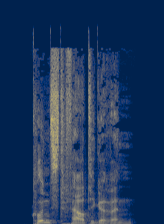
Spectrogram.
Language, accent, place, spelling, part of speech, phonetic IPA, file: German, Germany, Berlin, kunstfertigeren, adjective, [ˈkʊnstˌfɛʁtɪɡəʁən], De-kunstfertigeren.ogg
- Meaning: inflection of kunstfertig: 1. strong genitive masculine/neuter singular comparative degree 2. weak/mixed genitive/dative all-gender singular comparative degree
